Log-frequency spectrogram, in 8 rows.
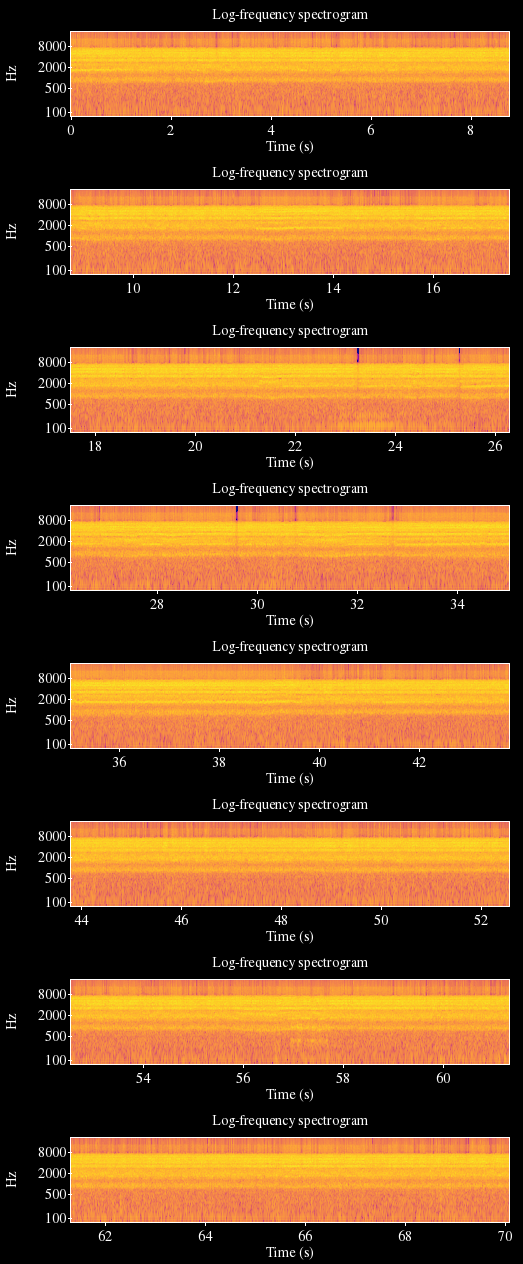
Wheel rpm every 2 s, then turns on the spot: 230, 230, 230, 230, 230, 230, 230, 230, 230, 230, 230, 230, 220, 220, 230, 220, 220, 210, 210, 210, 230, 240, 230, 230, 230, 230, 230, 230, 220, 230, 240, 230, 230, 230, 230.
none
